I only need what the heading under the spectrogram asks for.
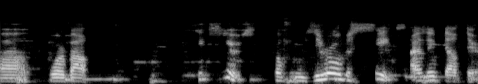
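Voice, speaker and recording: The talking proceeds at a moderate speed. Behind it, music can be heard. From California, with early childhood in Mexico. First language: Spanish. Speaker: vlogger telling life story. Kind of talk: casual personal storytelling.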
